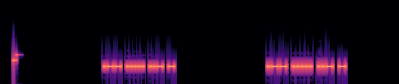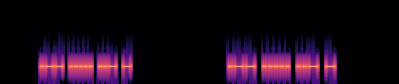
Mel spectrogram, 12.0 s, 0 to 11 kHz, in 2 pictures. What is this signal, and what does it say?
Morse code, heard as a keyed tone, about 34 wpm, 700 Hz. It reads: W5UT W5UT W5UT W5UT
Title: Speed Racing - USA Call Signs 28wpm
